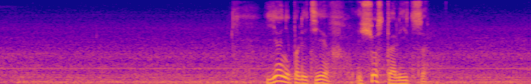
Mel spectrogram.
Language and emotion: Russian, sad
